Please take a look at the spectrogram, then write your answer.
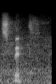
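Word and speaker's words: Psmith: uh yeah in in Smith yes although I'm sure the p is silent although jofo again flashes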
